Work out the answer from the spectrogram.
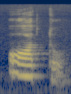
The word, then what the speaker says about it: Otto: palavra é um nome Otto vejam bem ó ó eu pronunciei o o aberto ó e ovo Aqui nós temos a palavra ovo esse olho pronuncia ele mais fechado então Otto e ovo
